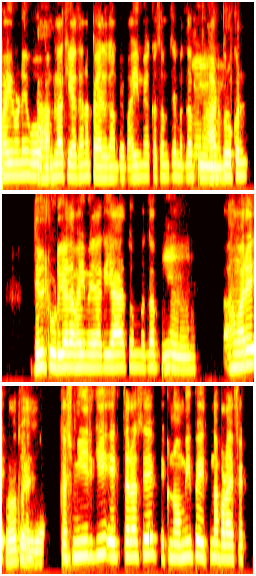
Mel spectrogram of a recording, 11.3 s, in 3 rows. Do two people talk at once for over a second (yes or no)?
no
